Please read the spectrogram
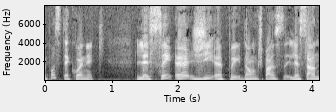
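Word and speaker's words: cégep: C'est Jeff. – Manifestement. – C'est un G.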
